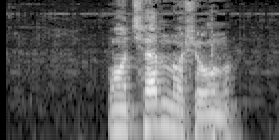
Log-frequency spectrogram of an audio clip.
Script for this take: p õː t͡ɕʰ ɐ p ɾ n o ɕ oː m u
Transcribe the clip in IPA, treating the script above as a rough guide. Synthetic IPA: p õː t͡ɕʰ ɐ ɾ n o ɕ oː n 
